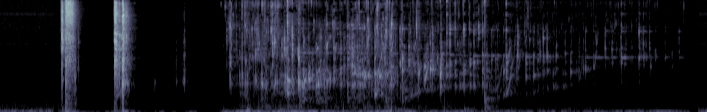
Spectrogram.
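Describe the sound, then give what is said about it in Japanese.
Two sharp clicks, then alcohol pours steadily into a cup for about three seconds as a drink is served to a guest, its gurgling tone rising as it fills and tapering off. Fairly quiet, with no voices. “ほらコップ持って、継ぐからさ。”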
